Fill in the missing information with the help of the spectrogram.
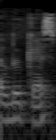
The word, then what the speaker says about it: Leucas: It's my name, Christiana Lucas, but it's spelled funny, LEUCAS.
